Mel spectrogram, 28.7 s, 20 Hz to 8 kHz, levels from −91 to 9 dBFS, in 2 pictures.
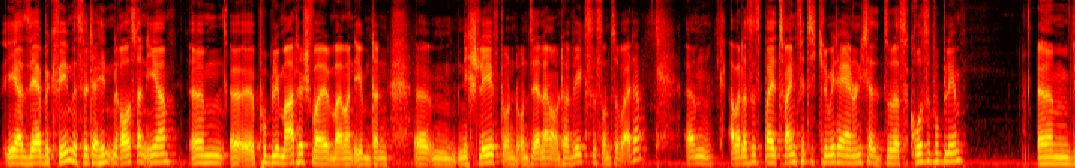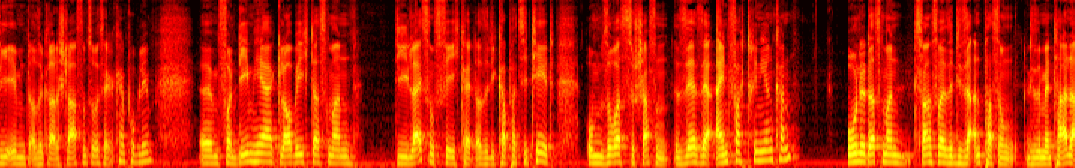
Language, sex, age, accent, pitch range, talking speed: German, male, 20-39, German, 115-135 Hz, 180 wpm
